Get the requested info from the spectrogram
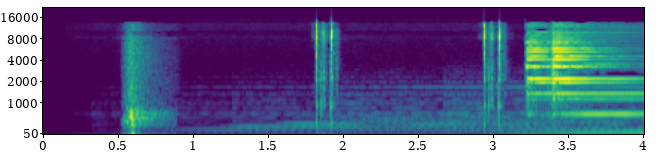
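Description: Intro sound effects: a thump about half a second in, a quick double click near two seconds and another near three, then a bright ringing chime with a low hum swelling under it.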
